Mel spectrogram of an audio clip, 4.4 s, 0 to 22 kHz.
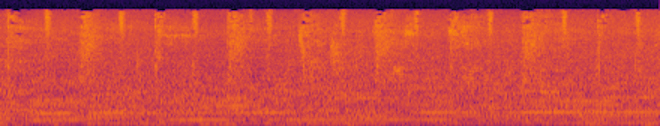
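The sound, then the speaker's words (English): Engine of an S63 car driven around in a video game's free-roam mode. The drone is steady and continuous, with no talk over it. “I'm gonna see how fast this thing is. I'm gonna just drive around, see.”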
